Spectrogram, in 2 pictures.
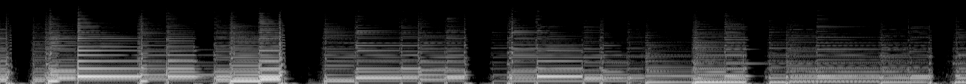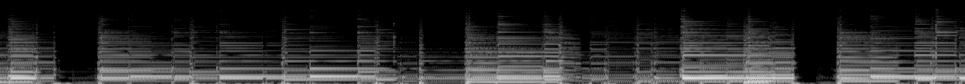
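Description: From 3.54 s to the end, one channel runs about 3 ms late and is summed to mono. This channel delay causes comb filtering, hollowing the music with evenly spaced notches from around 150 Hz.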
